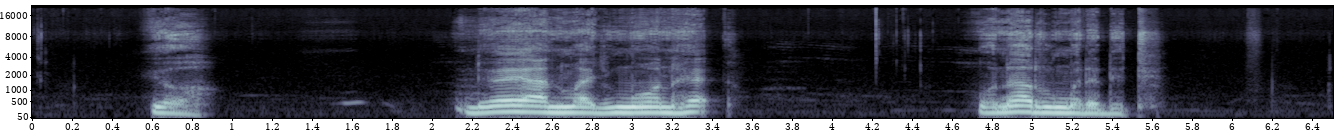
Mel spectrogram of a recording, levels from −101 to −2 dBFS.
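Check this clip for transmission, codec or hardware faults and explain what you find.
I found no faults in the clip to explain.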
